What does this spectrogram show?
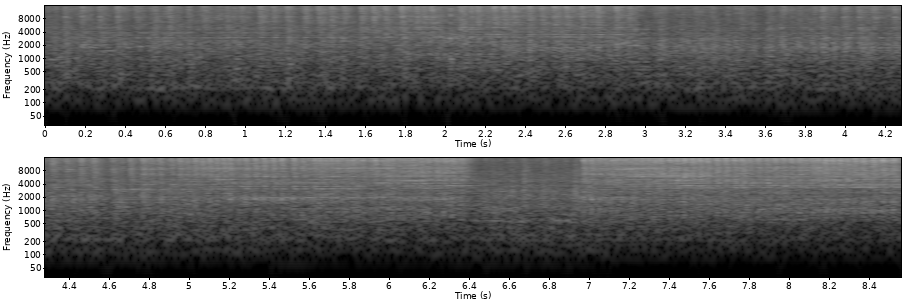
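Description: Drag racing motorcycle engines at high revs: a loud, steady, harsh rattle of rapid pulses with no clear pitch.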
